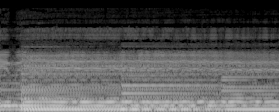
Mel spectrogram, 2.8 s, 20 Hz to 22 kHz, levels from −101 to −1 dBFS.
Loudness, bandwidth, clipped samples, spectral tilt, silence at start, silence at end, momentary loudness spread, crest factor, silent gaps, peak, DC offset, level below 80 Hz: -28 LUFS; 8 kHz; under 0.1%; -8 dB/octave; 0 s; 0 s; 4 LU; 12 dB; none; -14 dBFS; under 0.1%; -46 dBFS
